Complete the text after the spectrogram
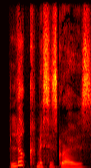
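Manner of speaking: ordinary delivery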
